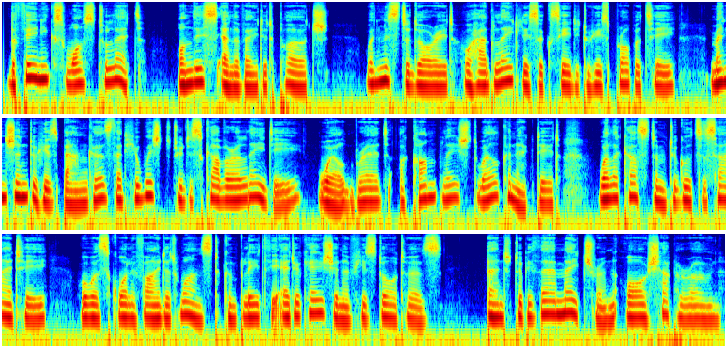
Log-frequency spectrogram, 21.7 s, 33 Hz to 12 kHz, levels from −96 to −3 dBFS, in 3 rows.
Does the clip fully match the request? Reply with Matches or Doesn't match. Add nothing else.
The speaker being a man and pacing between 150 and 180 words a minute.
Doesn't match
